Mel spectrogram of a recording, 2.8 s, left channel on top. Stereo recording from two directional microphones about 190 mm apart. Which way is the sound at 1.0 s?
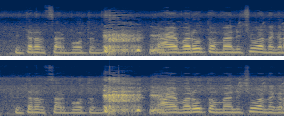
25° right (ahead or behind).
